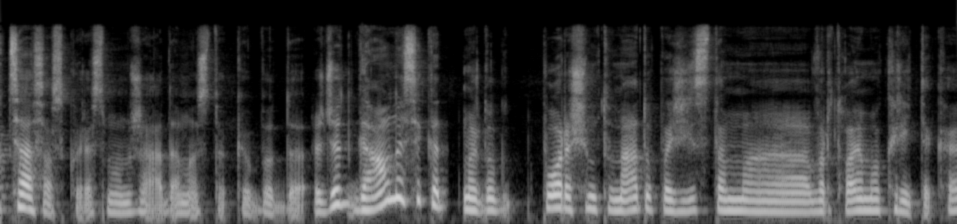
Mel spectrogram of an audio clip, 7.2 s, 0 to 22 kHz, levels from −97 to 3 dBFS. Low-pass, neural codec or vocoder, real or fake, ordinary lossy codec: 14.4 kHz; none; real; AAC, 96 kbps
